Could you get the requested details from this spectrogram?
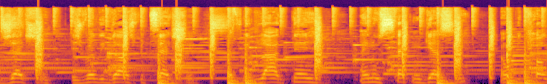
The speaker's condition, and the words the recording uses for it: None; typical speech.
